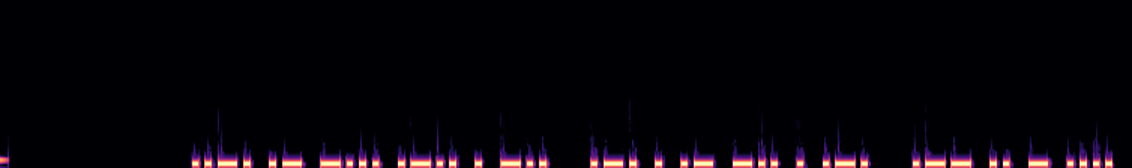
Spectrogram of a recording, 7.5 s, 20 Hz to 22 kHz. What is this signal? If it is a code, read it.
Morse code, heard as a keyed tone, about 28 wpm, 700 Hz. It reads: FABLED READER WITH
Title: Pangram Challenge v2 - 28wpm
